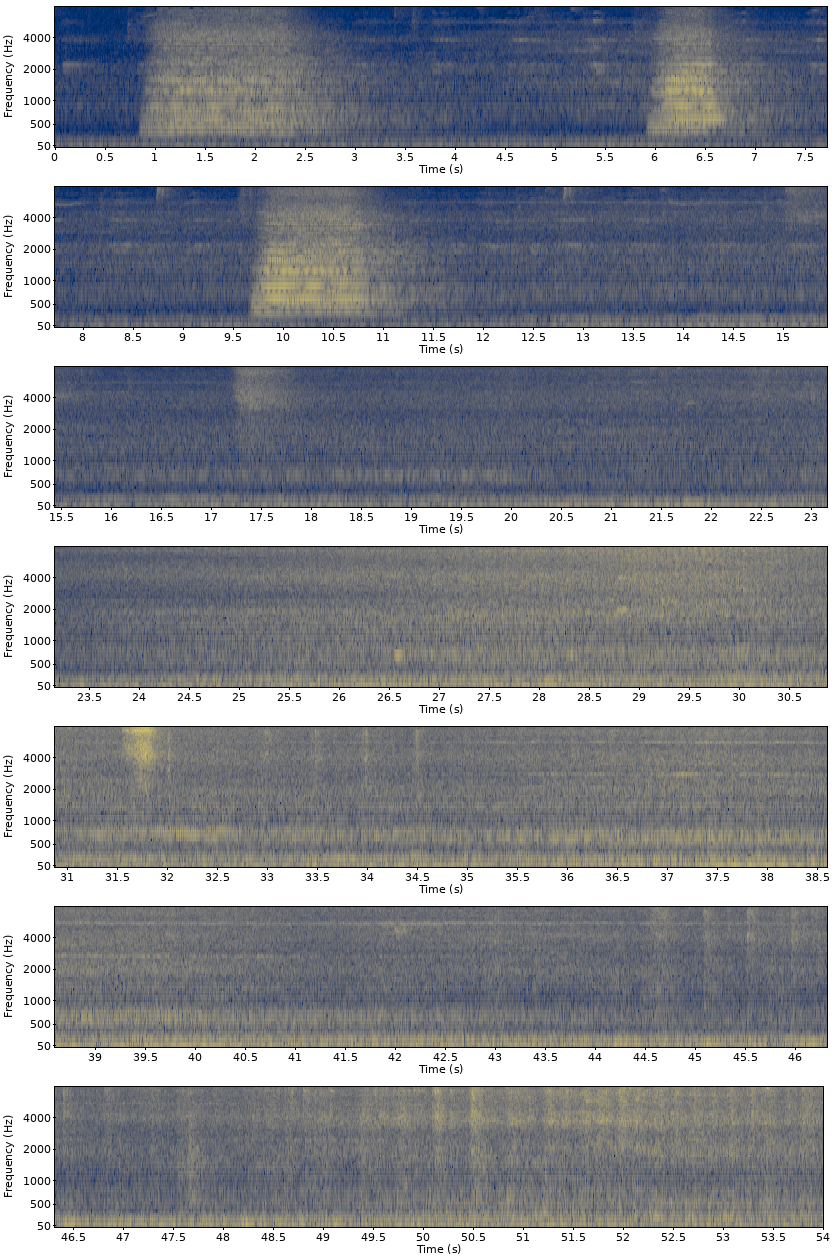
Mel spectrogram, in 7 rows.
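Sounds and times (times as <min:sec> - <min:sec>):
diesel locomotive rumble: 0:00.0 - 0:54.0
wheels clicking over rail joints: 0:44.6 - 0:54.0.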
